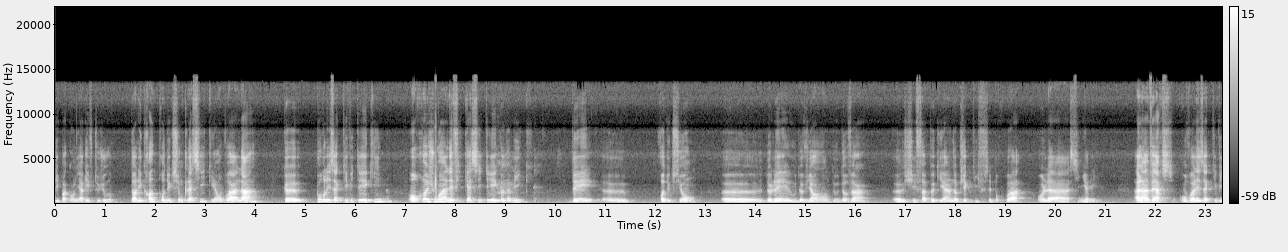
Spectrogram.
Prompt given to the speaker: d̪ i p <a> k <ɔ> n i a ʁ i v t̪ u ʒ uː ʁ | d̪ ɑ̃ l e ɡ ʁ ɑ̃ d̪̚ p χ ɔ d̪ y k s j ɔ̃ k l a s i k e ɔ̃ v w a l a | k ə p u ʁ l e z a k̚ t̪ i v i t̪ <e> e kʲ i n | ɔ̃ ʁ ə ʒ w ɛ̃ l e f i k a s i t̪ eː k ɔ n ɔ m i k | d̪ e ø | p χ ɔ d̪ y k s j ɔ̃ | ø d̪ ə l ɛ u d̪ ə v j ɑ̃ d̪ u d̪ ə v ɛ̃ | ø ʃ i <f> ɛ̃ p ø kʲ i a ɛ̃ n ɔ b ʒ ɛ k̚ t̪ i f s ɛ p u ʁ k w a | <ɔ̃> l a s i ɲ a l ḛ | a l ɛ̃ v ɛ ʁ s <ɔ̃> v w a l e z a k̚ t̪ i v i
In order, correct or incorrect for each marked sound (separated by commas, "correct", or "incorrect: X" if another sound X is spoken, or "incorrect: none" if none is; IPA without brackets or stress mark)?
correct, incorrect: ɔ̃, correct, correct, correct, correct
